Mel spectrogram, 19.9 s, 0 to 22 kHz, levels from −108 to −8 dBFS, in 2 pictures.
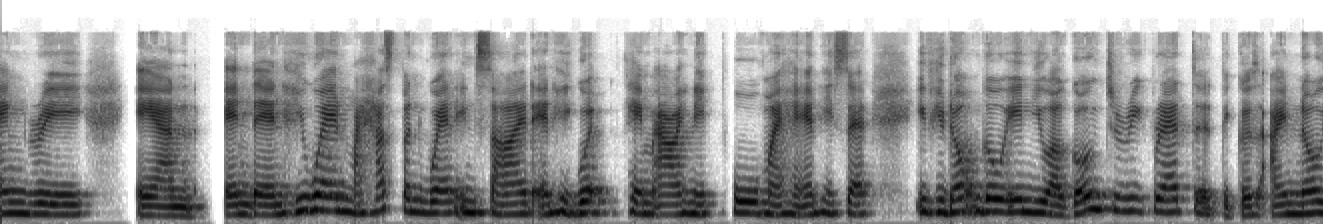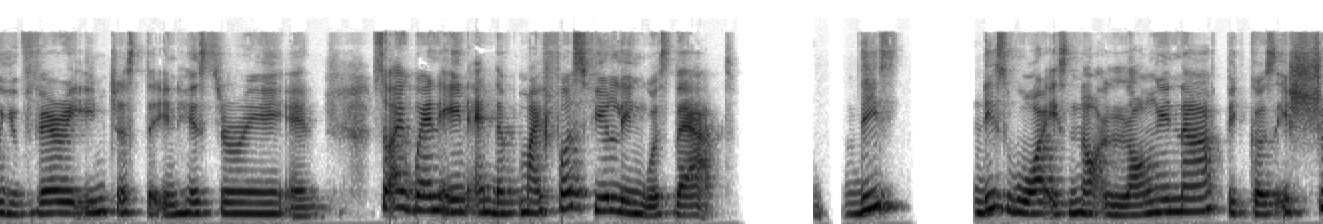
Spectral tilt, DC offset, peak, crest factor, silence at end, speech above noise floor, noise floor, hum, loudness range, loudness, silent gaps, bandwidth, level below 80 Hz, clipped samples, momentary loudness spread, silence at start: -5 dB/octave; under 0.1%; -2 dBFS; 14 dB; 0 s; over 74 dB; under -90 dBFS; none; 2 LU; -16 LUFS; 1.60-1.67 s, 15.50-16.01 s, 16.16-16.22 s, 16.78-17.22 s; 12.5 kHz; -62 dBFS; under 0.1%; 6 LU; 0 s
